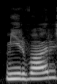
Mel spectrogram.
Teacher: Mirvari sözündə a qalın, i incə saitdir.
